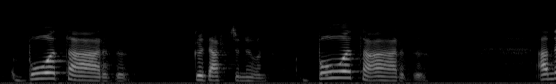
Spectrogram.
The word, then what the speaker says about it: tarde: So the E at the end of the word is very subtle in the continental Portuguese, and it's pronounced almost like an exaggeration of that consonant before the vowel.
